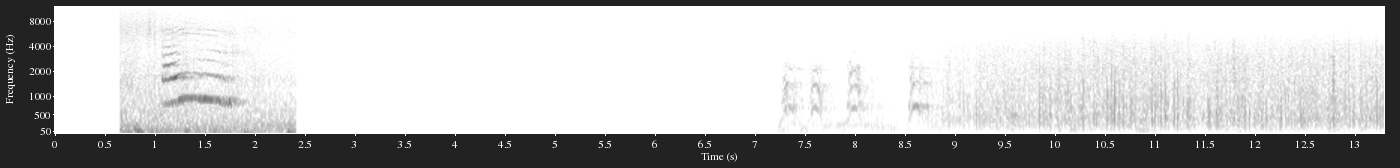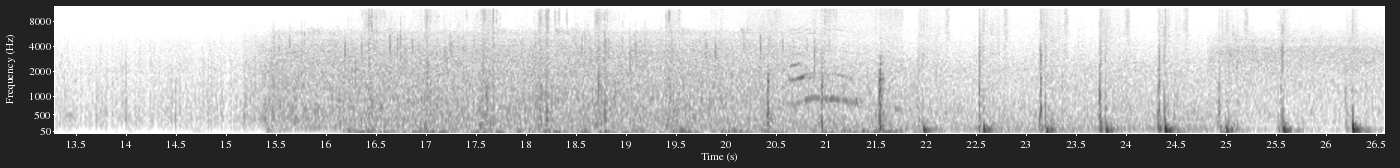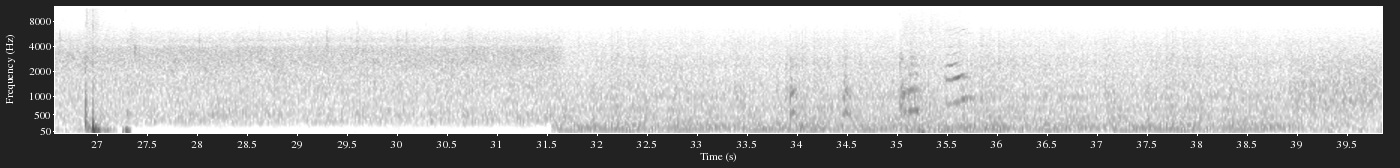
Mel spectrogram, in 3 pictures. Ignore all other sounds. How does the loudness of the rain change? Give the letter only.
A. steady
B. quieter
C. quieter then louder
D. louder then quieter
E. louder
D.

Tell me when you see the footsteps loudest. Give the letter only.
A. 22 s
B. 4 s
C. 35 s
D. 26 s
D.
